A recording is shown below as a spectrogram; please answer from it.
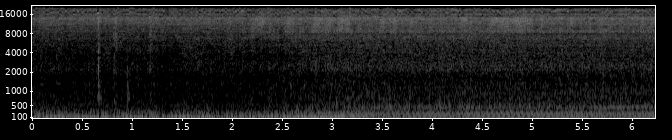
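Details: Opel Omega B, 4th-generation propane-butane LPG that wouldn't switch to gas; with the arming valve stem removed so gas goes straight to the reducer, low steady even idle on gas, no stumbles or misfires, so the valve (its coil suspected burnt) is at fault.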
